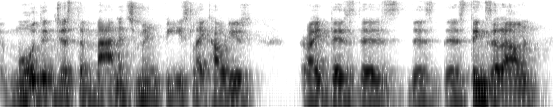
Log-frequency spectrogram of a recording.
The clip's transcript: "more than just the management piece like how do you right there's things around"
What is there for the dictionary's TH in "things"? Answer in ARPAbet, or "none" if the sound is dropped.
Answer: T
